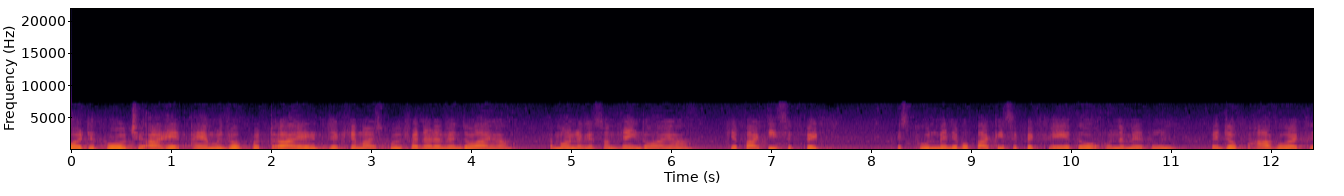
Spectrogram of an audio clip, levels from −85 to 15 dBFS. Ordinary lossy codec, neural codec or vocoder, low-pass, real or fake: none; codec, 16 kHz, 1.1 kbps, Voila-Tokenizer; none; fake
